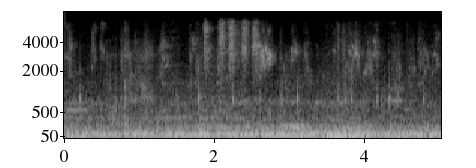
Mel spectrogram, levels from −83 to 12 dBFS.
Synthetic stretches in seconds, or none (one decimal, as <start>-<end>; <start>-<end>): 0.6-1.3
